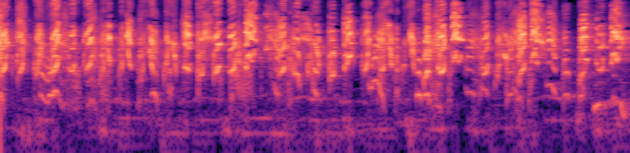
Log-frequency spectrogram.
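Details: A pair of caged Quaker parakeets, male and female, chattering: dense, rapid, high scratchy squeaks and chirps overlapping without pause, loud and continuous indoors.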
